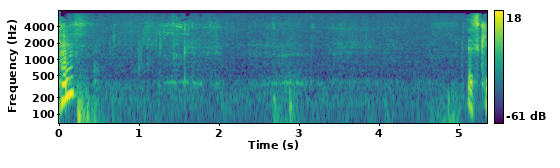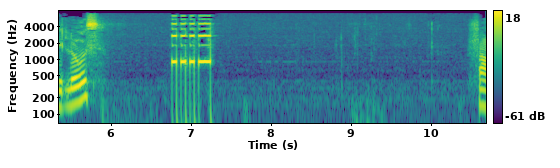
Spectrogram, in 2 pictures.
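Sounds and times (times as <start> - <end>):
speech: 0.0 - 0.3, 5.1 - 6.0
Morse code beeps: 6.8 - 7.3.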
